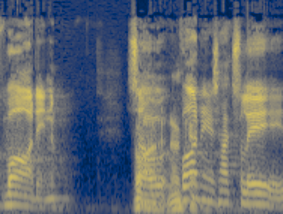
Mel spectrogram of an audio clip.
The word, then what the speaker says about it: Vaadin: about yeah sure so first of all it's pronounced vardin so Vin is actually it's a framework for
